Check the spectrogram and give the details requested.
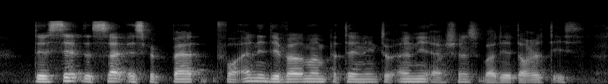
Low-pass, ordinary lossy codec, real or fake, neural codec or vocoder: none; none; fake; codec, 16 kHz, 0.8 kbps, ZipCodec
